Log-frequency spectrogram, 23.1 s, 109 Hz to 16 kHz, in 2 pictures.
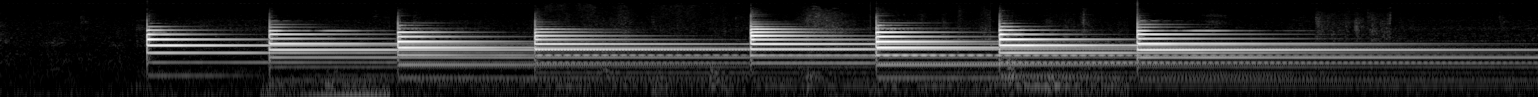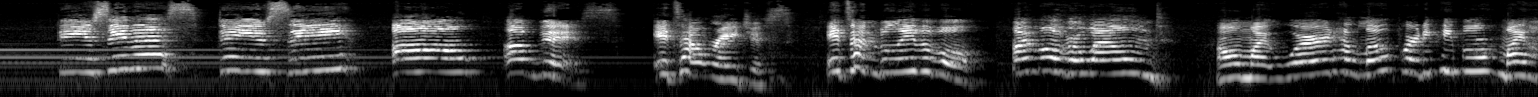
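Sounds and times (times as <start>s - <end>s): bell-like chime melody: 1.1s - 17.6s.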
